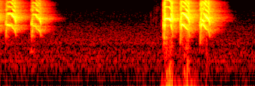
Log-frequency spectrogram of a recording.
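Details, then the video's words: Indoors a parrot gives two rasping squawks, goes quiet for over a second, then delivers three more loud, scratchy squawks in quick succession with a faint thump beneath. "Parrot Chirping Sounds | Natural Parrot Sounds | Parrot Calling Sounds"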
